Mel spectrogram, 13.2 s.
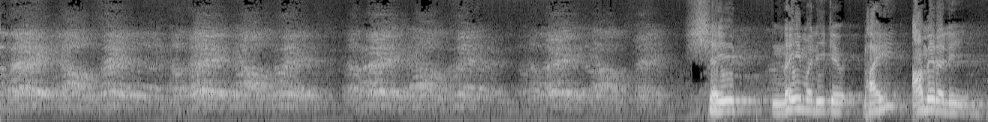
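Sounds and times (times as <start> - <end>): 
crowd chanting a slogan at a gathering honouring martyrs' families: 0.0 - 9.0
speech: 9.4 - 13.0.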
